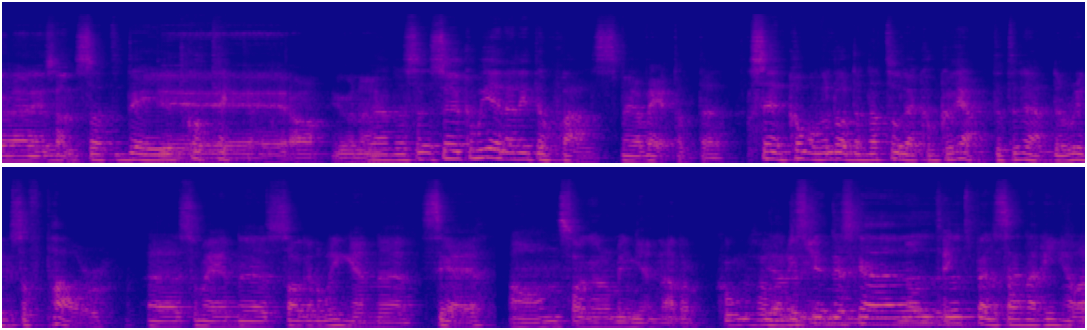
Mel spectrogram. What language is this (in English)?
Swedish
